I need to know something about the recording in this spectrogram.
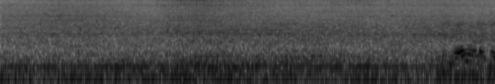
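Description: Steady low mechanical hum with a low rumble of background noise, and a person's voice briefly near the end.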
